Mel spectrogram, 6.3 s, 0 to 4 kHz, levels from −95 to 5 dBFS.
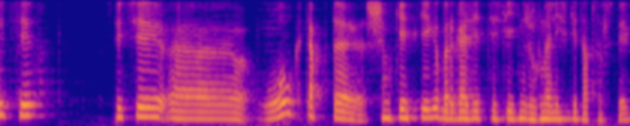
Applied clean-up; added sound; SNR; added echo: neural mask model DeepFilterNet 3.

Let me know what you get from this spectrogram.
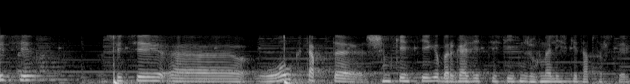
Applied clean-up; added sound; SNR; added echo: none; Thump, thud; 3 dB; none.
